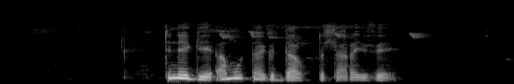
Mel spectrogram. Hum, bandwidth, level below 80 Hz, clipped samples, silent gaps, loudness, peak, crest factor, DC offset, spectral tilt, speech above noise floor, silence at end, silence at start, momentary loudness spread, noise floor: none; 7.6 kHz; -82 dBFS; under 0.1%; none; -26 LUFS; -8 dBFS; 20 dB; under 0.1%; -5.5 dB/octave; 45 dB; 0.95 s; 1.65 s; 18 LU; -70 dBFS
